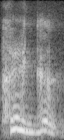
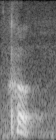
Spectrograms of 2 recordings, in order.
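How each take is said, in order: First: Both the L and the K sounds are pronounced. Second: The L is dropped and only K is pronounced. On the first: The speaker calls it wrong. "흙 이렇게 발음하지 않지?" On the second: The speaker calls it right. "리을 기억일 때는 앞에 걸로 발음하는 거예요"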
